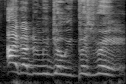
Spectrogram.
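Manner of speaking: loud, gushing fan yell; excited outburst. Real, not acted. Fan tells viewers about the best friend, loud excited outburst. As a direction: burst out with it, overjoyed.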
